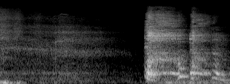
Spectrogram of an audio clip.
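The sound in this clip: Someone coughs harshly to clear something caught in the throat. After a quiet stretch comes a sudden burst of a few loud, rough coughs close together.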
